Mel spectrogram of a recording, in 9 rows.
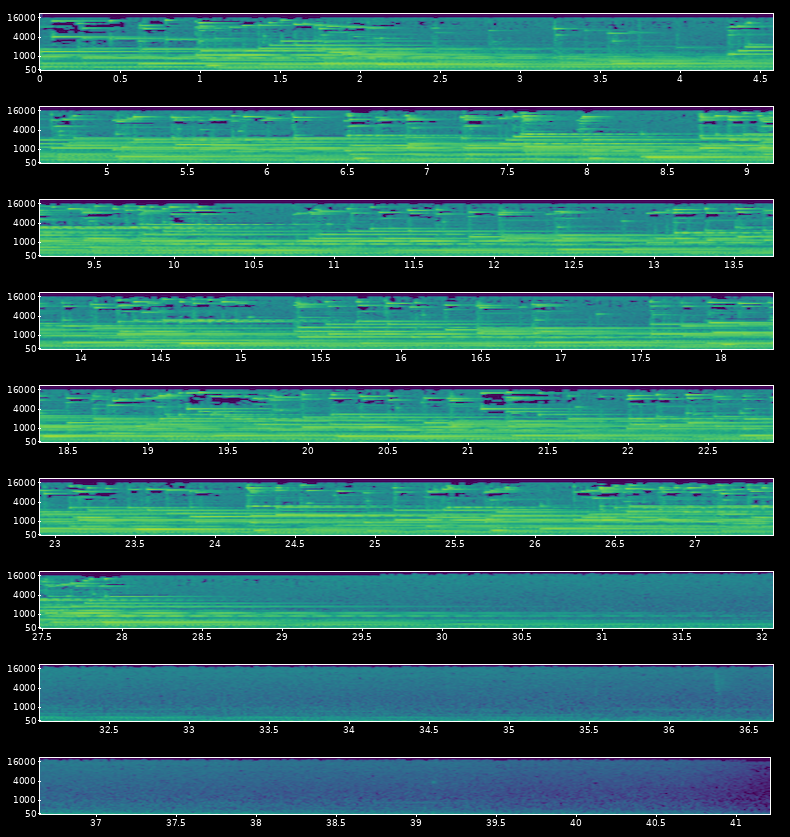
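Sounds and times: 
Polyphon 15-inch disc music box playing: 0:00.0 - 0:30.1.

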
